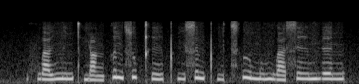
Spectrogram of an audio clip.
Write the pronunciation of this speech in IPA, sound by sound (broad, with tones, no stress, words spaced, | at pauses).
fwa˨˦ɪ̯n̪i˨˦nt̪ʰjɑ˨˩ŋ kə˥˨nsu˥˨kʰe˨˦ɪ̯ pʰi˨˦sə˥˨npʰi˨˩ t͡sʰɹ̩˥˨mu˨˦ mwä˨˩ se˦ɪ̯mɥɛ˦n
